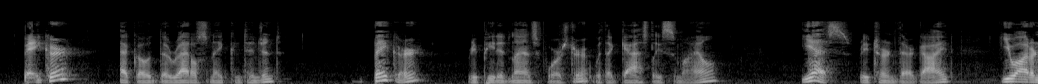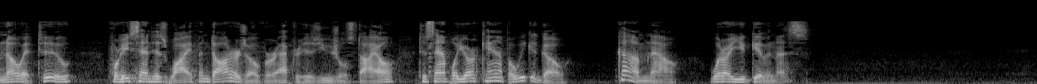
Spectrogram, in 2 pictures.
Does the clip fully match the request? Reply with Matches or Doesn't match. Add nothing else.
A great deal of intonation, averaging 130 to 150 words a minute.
Matches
